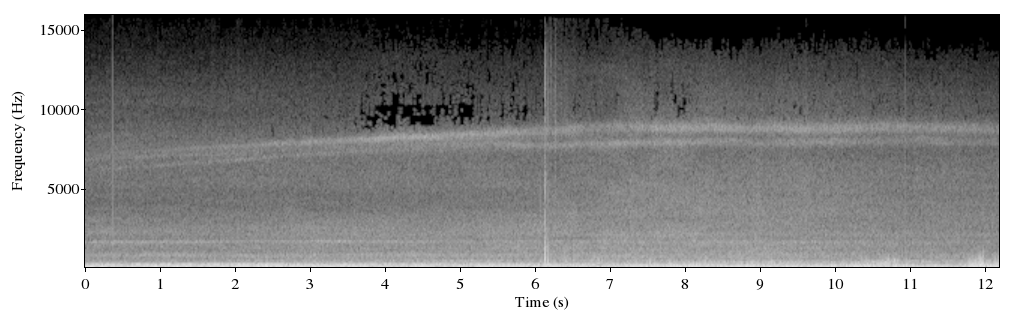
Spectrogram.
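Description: A passenger train running past on the main line: a steady low hum with a faint high whine above it. Wind buffets the microphone near the end.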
